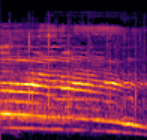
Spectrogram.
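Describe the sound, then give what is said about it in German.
Cheering and clapping from several hundred people at the Christmas lights switch-on on Opera Square in Timișoara, with a loud sustained tone sliding slowly downward in pitch over the crowd. “Der Countdown lief gestern Abend am Opernplatz in Temeswar und mehrere hundert Bürger klatschten vor Freude, als die Weihnachtsbeleuchtung in der Innenstadt eingeschaltet wurde.”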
